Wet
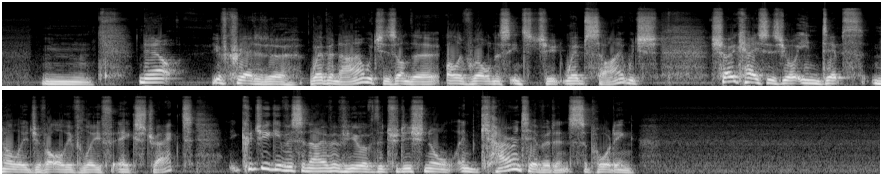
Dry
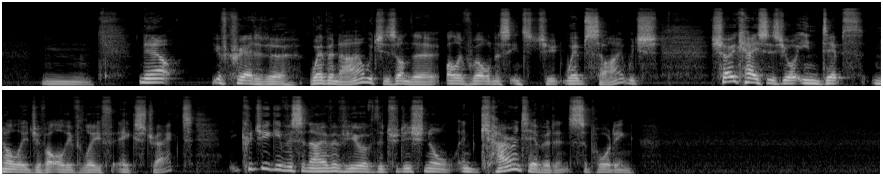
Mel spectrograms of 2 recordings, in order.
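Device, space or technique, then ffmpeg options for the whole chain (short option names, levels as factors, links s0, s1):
mastering chain: -af "equalizer=f=550:t=o:w=2.8:g=3,acompressor=threshold=0.0562:ratio=2,asoftclip=type=tanh:threshold=0.266,tiltshelf=f=1500:g=5.5,asoftclip=type=hard:threshold=0.211,alimiter=level_in=6.68:limit=0.891:release=50:level=0:latency=1,volume=0.891"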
